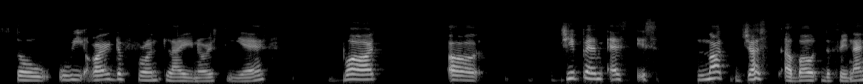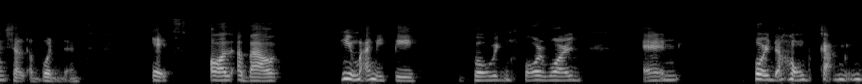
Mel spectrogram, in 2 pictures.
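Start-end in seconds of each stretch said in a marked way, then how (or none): 5.6-17.3 voice choking up, halting, breaking mid-phrase. Thanking a listener for their message, getting emotional. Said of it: "I'm getting very emotional".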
